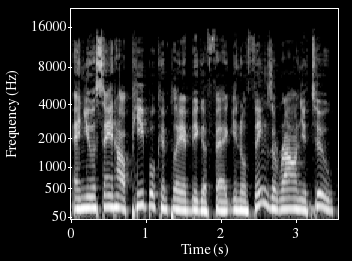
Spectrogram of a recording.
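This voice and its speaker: Guy chatting about writing, mellow voice a bit high, earnest and loose, lots of "like". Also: brisk. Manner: earnest, loose, many filler words. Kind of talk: casual chat.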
